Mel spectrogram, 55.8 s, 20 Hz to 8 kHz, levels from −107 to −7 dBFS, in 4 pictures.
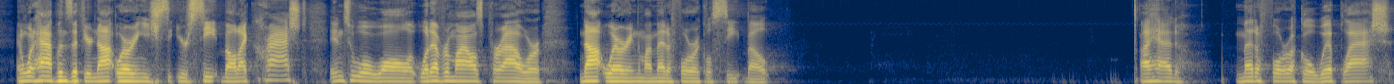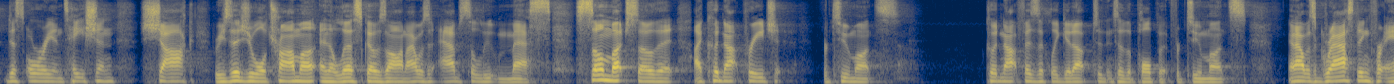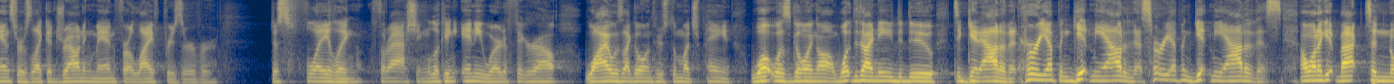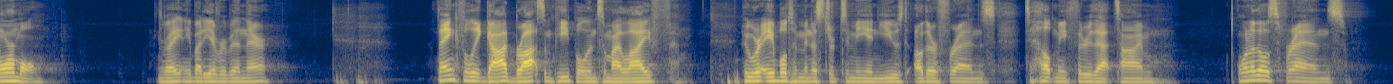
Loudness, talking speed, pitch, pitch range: -25 LUFS, 180 wpm, 130 Hz, 120-140 Hz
